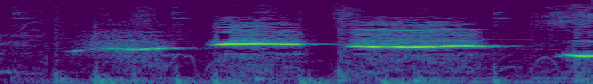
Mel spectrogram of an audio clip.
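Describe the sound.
A person whistles a short, clear four-note tune imitating the mockingjay call from The Hunger Games, the notes rising then dropping at the end, with no talking over it.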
